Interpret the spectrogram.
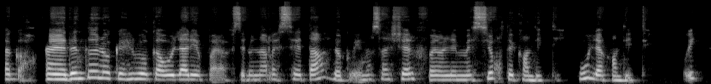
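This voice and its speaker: A woman's voice: fairly high pitch, fairly even intonation, darkish tone. Woman teacher, patient French lesson. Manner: slow and patient, repeating each French word and then its Spanish meaning. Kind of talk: online class, explaining vocabulary.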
